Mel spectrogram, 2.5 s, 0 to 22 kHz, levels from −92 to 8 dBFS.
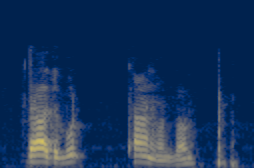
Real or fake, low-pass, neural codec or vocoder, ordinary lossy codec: fake; 7.2 kHz; codec, 16 kHz in and 24 kHz out, 1.1 kbps, FireRedTTS-2 codec; MP3, 48 kbps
